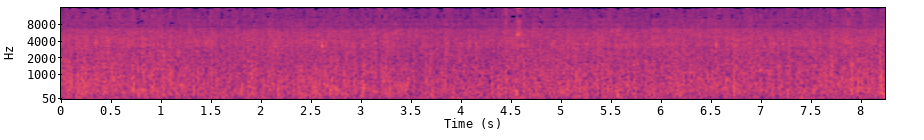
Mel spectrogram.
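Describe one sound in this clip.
A knife scrapes and taps on a wooden board.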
